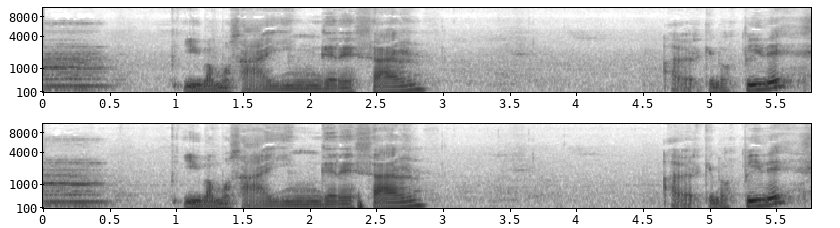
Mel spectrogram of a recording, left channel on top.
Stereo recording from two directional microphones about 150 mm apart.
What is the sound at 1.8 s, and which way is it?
Speech, 5° right (ahead or behind).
